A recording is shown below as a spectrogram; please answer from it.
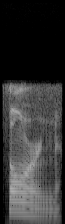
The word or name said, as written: thorn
